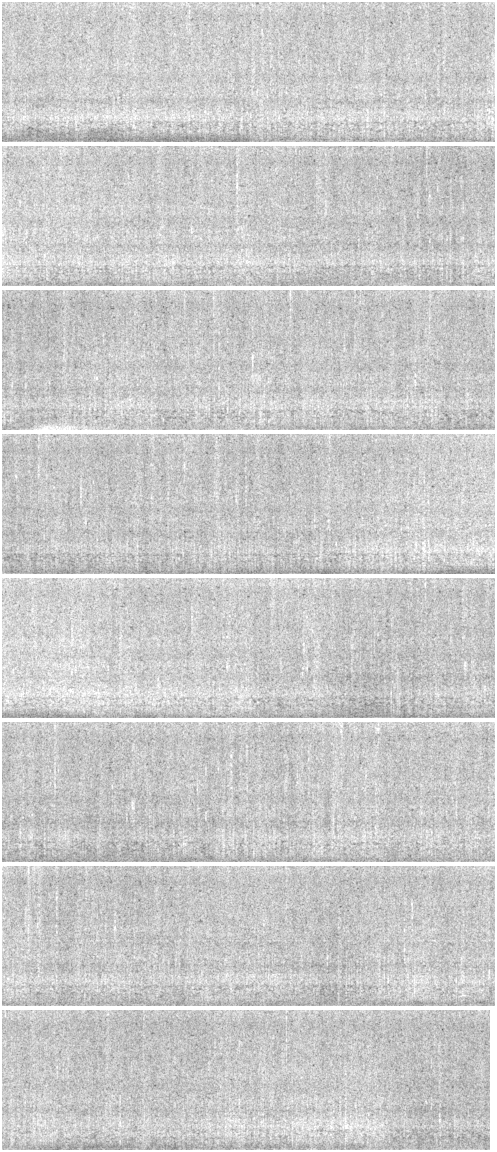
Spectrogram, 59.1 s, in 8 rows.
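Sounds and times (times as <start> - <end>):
heavy rain falling: 0.0 - 59.0
low rumble of thunder: 12.4 - 21.3.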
